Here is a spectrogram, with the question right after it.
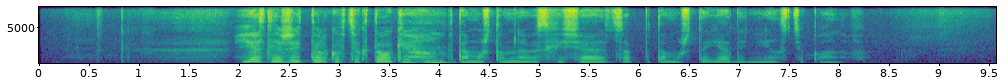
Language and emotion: Russian, sad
